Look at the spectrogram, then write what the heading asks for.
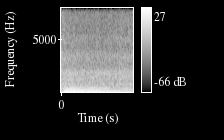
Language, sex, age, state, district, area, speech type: Sindhi, female, 45-60, Delhi, South Delhi, urban, spontaneous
